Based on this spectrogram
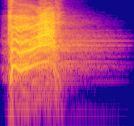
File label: Female Vrykul Attack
